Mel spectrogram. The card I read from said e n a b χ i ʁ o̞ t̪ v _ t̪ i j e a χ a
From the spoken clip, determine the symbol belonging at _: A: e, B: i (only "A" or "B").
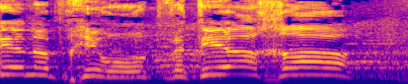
A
